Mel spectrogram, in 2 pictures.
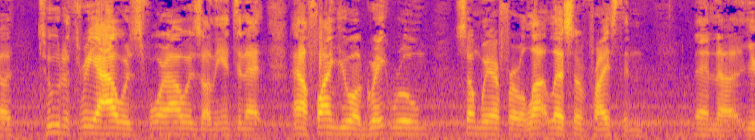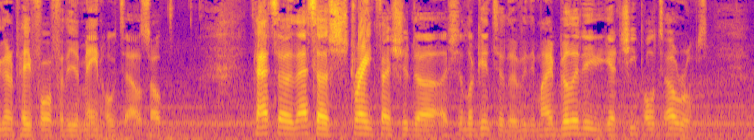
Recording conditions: inside a vehicle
